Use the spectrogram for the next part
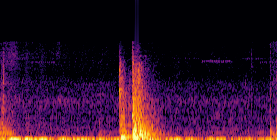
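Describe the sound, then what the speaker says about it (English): A door opens in the Resident Evil game, a single loud creak and thud near the middle of an otherwise quiet stretch, then a brief soft knock at the end. "At least this door opens."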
